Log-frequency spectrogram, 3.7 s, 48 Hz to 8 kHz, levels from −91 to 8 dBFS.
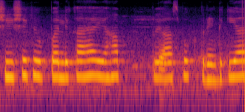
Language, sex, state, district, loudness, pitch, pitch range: Hindi, female, Punjab, Fazilka, -17 LUFS, 245 Hz, 230-245 Hz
